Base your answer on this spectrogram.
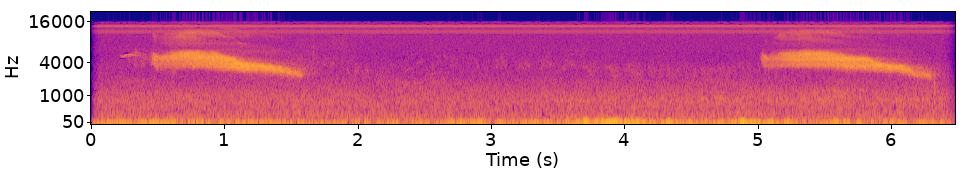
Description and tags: A short sample of the harsh call of a greenfinch recorded 8th March 07. Minidisc recording. In the background is the sound of wildfowl at the reserve where this was recorded - Fairburn, England.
